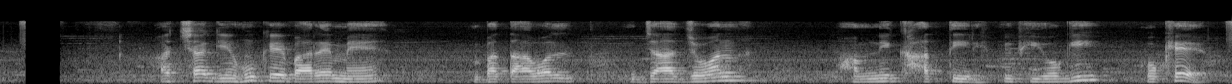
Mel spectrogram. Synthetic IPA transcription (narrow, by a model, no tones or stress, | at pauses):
ətːʃʰaɡeɦũkebaːɾemẽ | bət̪aːwəl | d͡ʒaːd͡ʒwən | həmnikʰaːt̪iːɾ | ʊbʱijoːɡi | hoːkʰeː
